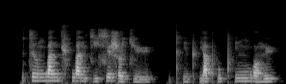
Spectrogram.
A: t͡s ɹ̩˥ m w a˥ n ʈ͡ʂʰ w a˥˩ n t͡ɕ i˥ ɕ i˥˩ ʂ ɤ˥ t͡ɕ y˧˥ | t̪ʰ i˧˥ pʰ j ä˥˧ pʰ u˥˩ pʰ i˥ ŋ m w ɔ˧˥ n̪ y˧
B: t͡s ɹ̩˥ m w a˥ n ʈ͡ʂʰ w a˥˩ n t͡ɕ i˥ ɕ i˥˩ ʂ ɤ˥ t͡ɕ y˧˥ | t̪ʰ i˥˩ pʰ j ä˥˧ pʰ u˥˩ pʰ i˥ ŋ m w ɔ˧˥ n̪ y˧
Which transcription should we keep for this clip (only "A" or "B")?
A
